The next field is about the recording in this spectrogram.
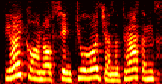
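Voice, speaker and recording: An actress playing a dutiful, self-assured Soviet research officer, formal in manner, in a radio drama. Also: female voice, high voice, moderate pace, fairly bright tone. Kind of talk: British radio drama acting.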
